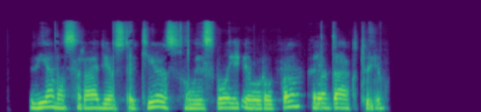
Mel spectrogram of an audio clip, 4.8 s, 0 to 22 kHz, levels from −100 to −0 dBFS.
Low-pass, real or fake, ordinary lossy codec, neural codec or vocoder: 9.9 kHz; fake; MP3, 64 kbps; codec, 32 kHz, 1.9 kbps, SNAC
